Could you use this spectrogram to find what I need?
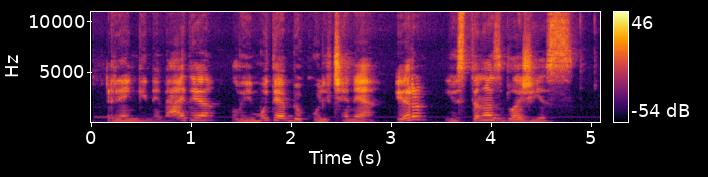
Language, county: Lithuanian, Šiauliai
